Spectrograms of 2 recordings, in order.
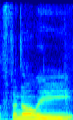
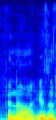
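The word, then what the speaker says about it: Phoenale: there you go yeah P with a p finale Phoenix based off of my daughter's name Phoenix pH is in Frogger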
